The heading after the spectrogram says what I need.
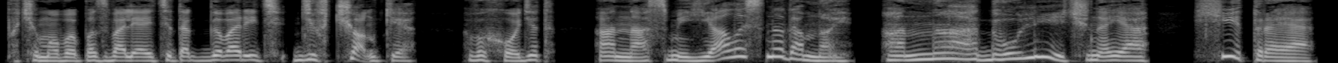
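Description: A woman playing a cowardly older nobleman, pale and trembling, who stammers and whines. Slow and faltering, with a warm, dark tone and a dry close sound. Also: mid-range voice, lively intonation, no room sound. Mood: whining. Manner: stammering, whining.

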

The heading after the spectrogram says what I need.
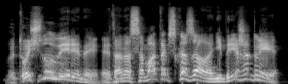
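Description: A man voicing a hoarse, zealous guard captain baron who blames himself. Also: high-pitched, wildly swooping pitch, fast, sharp tone, pitched above the performer's own voice, heavily acted. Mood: suspicious. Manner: zealous, self-reproaching.

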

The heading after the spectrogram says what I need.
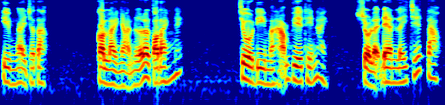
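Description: A woman voicing a harsh, impatient mother who scolds her child in quick, snapping bursts. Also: low voice, fairly even intonation, darkish tone, dry recording. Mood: harsh, scolding.

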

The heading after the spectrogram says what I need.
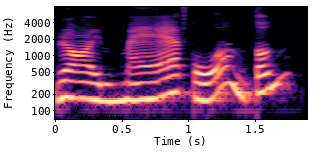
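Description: A woman tells a ghost story in a chatty, conversational way. She often turns to speak directly to her listeners, and her voice rises and falls in lively swings. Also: on the low side, unhurried.

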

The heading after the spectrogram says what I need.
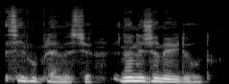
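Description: A man's voice: medium pitch, normal speed, dark tone, dry recording, clean studio sound, pitched above the performer's own voice, close to an everyday voice. A man voicing a sly, ragged young boy who pleads and wheedles. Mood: pleading.

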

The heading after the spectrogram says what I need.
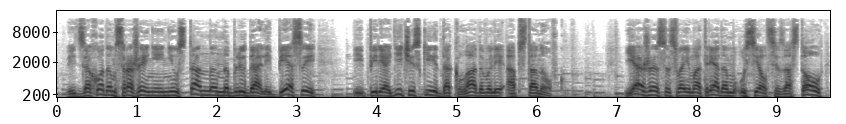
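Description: Expressive male audiobook narrator. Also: a little high. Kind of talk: first-person audiobook narration.

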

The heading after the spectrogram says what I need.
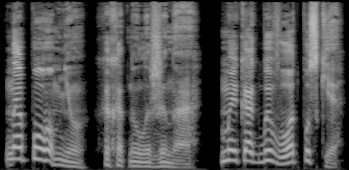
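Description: A man's voice: mid-range voice, wildly swooping pitch, moderate pace, no room sound, voice pushed up. Playful young wife, teasing, audiobook, voiced by a man, dry close mic.

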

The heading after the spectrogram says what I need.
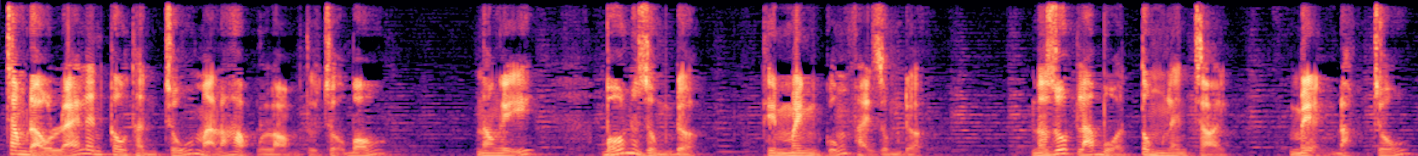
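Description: A man narrating a fantasy audiobook in a dramatic, expressive way. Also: on the low side, moderate pace, faint music behind. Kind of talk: storytelling narration.

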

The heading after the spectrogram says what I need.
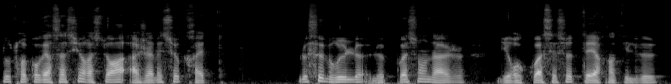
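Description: Brief: man doing a sly, grave schemer, solemn and slow-spoken, deep voice. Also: darkish tone, close to an everyday voice. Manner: solemn, proverb-laden.

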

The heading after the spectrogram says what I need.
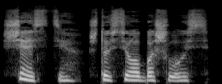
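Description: A woman voicing a haughty, scheming aging stepmother who sneers and turns shrill. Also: steady tone, slow pace, no echo, clean studio sound. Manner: sneering, shrill when upset. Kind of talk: audiobook character voicing.

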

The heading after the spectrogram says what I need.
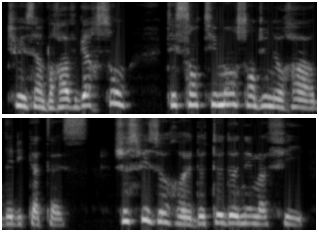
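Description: A woman reading aloud voices an old lord, a soft-hearted father who speaks fondly. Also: mid-range voice, moderate pace, close to an everyday voice. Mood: moved.

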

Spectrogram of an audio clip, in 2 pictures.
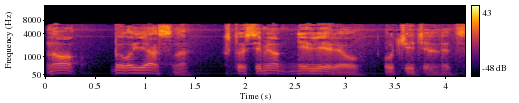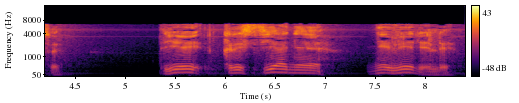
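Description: A man narrating a classic short story in a measured, expressive theatrical reading. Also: lowish voice, dull audio, slight background noise.

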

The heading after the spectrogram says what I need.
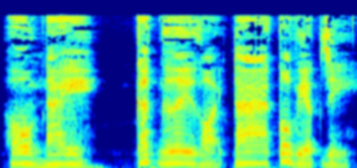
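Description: A man voicing a stern male ancestral spirit who speaks through a medium, slow, solemn and commanding. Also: on the low side.

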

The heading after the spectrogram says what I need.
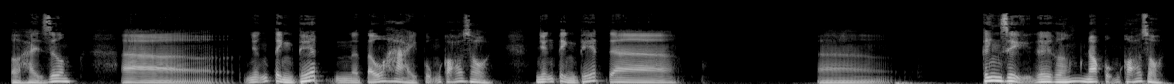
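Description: A man hosting and narrating a horror story in a lively, chatty way. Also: lowish voice, no room sound, studio quality. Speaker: storyteller and channel host.

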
